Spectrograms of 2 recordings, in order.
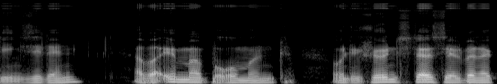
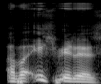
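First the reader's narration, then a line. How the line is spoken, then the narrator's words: Mother screaming. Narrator (German): schrie die Mutter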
